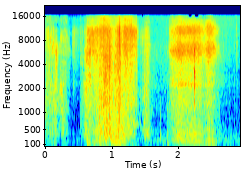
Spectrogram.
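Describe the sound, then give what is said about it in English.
Wet, hissy slurping of juicy fruit flesh in two drawn-out bursts, each about a second long, with soft smacking and sucking noises between them and no talking. “Okay, now I'm going to do some slurping.”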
